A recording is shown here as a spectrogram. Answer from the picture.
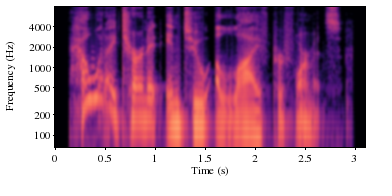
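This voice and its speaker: A man with vocal fry speaks at a moderate pace and a medium pitch, his voice swinging very widely in pitch, in a very clean recording with a silent background and a dry, close sound with no echo. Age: 40s. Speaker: podcast host and voiceover narrator. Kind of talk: personal essay narration. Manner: smooth narrator-like delivery.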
